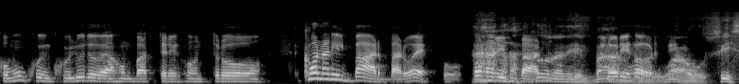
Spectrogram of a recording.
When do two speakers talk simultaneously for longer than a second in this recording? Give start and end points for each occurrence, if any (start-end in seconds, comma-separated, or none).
4.7-6.8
